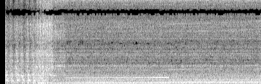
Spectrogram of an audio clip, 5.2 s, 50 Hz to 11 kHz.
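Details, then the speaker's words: 1986 Chevy S10 Blazer, 2.5L, recently revived: fast steady idle with a thin whistle that holds then drops; idle accelerating and running away, owner to check vacuum lines, TPS, MAP sensor and IAC, cause not yet confirmed. "the idol is accelerating running away"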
